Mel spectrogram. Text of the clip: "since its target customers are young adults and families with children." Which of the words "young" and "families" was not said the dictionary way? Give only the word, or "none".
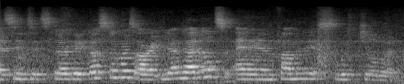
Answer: families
